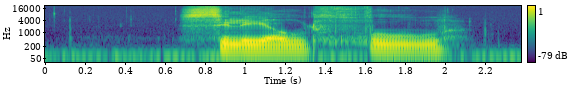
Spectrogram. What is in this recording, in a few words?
monotone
